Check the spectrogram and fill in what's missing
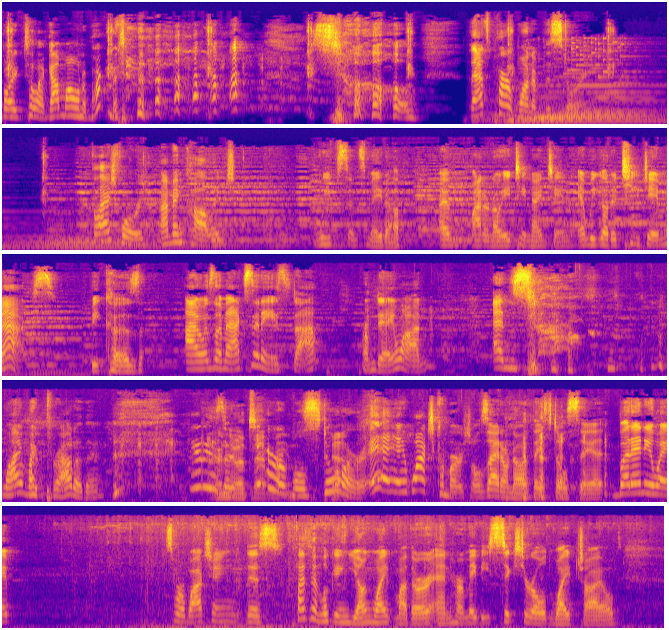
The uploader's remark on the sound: At a live show in Brooklyn’s Union Hall.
